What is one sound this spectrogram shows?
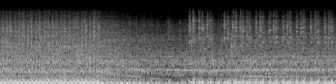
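A small engine's pitch dips and then rises again as it revs.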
